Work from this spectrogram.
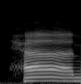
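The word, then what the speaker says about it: حم: ذلكم في قوله تعالى حام هكذا تنطق يا ابنائي حامي م م م فصلت فصلت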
